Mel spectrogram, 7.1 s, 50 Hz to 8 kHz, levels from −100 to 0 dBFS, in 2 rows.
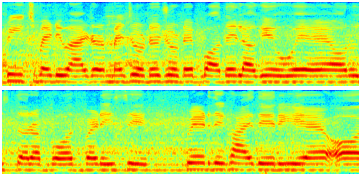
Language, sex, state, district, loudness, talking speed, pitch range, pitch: Hindi, male, Chhattisgarh, Raipur, -12 LUFS, 185 wpm, 205-220 Hz, 215 Hz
